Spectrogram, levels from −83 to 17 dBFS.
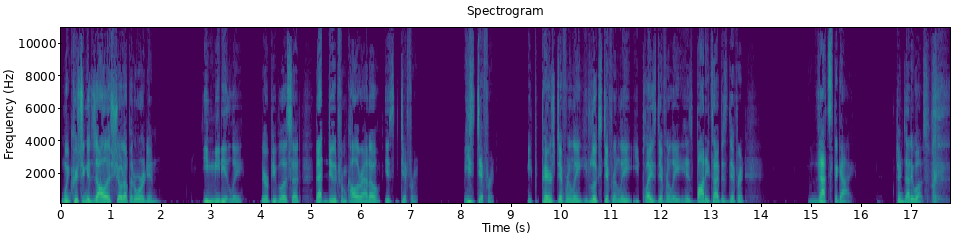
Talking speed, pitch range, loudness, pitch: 140 wpm, 120-160 Hz, -26 LUFS, 140 Hz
